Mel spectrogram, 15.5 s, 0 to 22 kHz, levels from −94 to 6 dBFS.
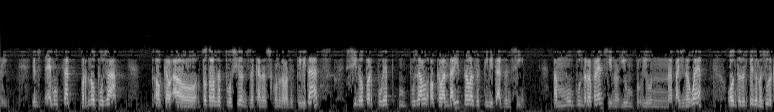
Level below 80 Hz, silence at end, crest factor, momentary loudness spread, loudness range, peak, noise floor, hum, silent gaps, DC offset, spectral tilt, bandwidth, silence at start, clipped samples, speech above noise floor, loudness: -80 dBFS; 0.05 s; 20 dB; 14 LU; 4 LU; -6 dBFS; -50 dBFS; none; none; under 0.1%; 1 dB/octave; 4 kHz; 0 s; under 0.1%; 24 dB; -25 LUFS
